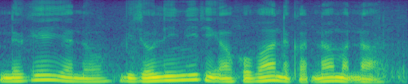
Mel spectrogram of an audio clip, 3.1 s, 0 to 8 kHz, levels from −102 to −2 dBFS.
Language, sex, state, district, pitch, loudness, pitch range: Garo, male, Meghalaya, West Garo Hills, 120 Hz, -15 LUFS, 110-135 Hz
